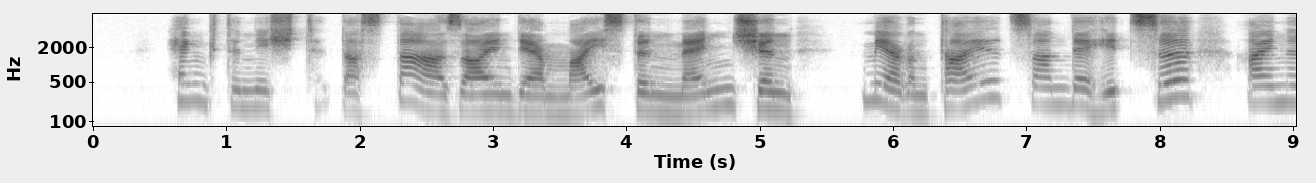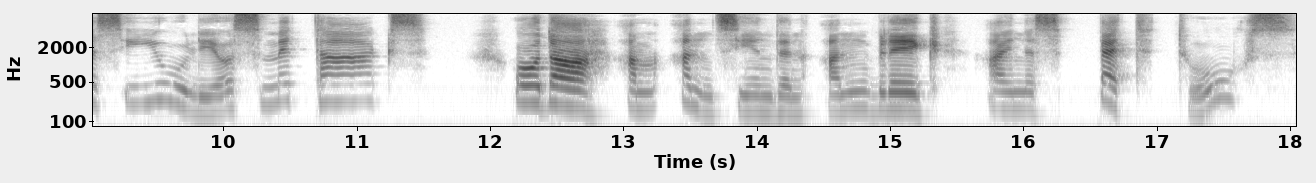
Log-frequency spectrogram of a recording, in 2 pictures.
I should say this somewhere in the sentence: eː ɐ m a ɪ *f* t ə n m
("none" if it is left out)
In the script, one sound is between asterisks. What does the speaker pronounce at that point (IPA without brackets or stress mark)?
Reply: s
